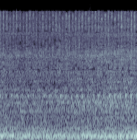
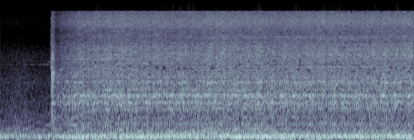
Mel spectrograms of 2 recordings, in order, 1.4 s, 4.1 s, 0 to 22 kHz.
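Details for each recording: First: Hyundai Accent petrol engine after fixing P0300/P0301/P0302 misfire and no spark on cylinder 1 by fitting a new genuine coil; check engine light cleared, steady even low idle hum, no vibration or misfire: normal idle. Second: Hyundai Accent petrol engine started with check engine light blinking: rough, uneven idle with strong vibration and no power, misfire codes P0300/P0301/P0302 from no spark (coil suspected) on two cylinders.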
